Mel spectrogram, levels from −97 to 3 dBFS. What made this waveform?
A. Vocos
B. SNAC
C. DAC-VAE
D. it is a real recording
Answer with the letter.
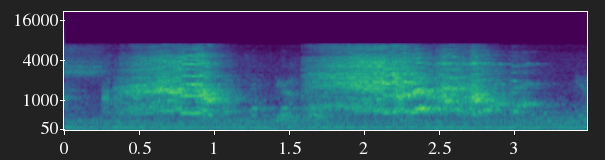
D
